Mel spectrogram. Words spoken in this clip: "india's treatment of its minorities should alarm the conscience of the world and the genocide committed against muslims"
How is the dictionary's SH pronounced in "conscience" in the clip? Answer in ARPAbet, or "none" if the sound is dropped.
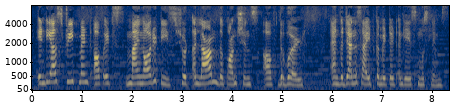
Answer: SH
